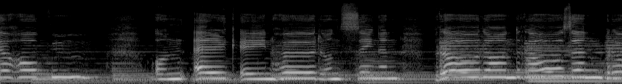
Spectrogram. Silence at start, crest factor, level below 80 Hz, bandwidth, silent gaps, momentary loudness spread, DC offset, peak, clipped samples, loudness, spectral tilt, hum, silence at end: 0 s; 14 dB; -54 dBFS; 16.5 kHz; none; 9 LU; under 0.1%; -10 dBFS; under 0.1%; -24 LUFS; -5.5 dB/octave; none; 0 s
